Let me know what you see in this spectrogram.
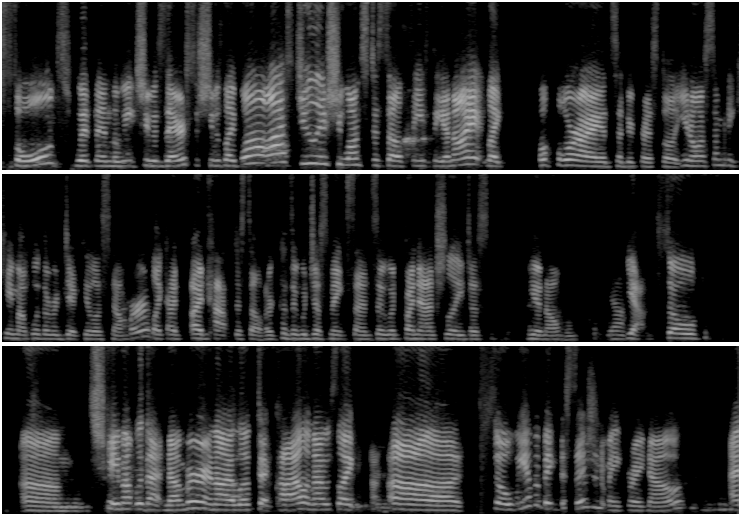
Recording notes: Past winners and current competitors joined us for Live Interviews at MBRA (Manitoba Barrel Racing Association) Finals in Brandon Manitoba.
